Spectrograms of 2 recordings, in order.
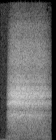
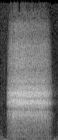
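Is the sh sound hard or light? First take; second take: light; light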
